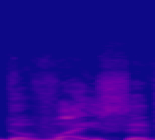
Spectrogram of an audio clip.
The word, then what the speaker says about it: divisive: But, you know, we deliberately stay away from divisive. Yes, I say divisive, not divisive.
